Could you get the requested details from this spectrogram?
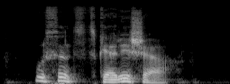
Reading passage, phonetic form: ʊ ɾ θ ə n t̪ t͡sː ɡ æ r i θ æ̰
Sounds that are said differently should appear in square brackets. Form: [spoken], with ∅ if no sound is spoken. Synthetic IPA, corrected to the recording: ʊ ɾ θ ə n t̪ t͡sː [k] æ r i [ʃ] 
